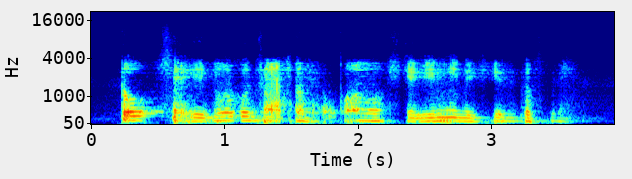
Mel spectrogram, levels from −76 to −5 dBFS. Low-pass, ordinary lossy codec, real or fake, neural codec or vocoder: 19.8 kHz; none; fake; codec, 44.1 kHz, 0.9 kbps, DAC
